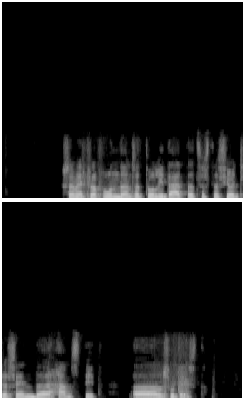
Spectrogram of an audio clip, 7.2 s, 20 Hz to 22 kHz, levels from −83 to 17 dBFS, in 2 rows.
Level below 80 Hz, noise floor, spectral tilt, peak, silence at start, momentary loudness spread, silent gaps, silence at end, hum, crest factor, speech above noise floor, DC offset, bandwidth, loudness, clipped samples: -56 dBFS; -87 dBFS; -7.5 dB/octave; -2 dBFS; 0.9 s; 9 LU; none; 0.8 s; none; 14 dB; 72 dB; under 0.1%; 7.2 kHz; -15 LUFS; under 0.1%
